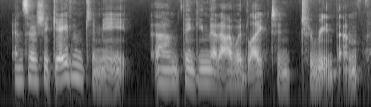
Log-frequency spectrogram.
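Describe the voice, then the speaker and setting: A woman's very deep, low voice with vocal fry, at a fairly quick pace, in a very clean recording with a silent background. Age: 60s. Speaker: terminally ill cancer patient. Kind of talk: podcast interview. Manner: halting.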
